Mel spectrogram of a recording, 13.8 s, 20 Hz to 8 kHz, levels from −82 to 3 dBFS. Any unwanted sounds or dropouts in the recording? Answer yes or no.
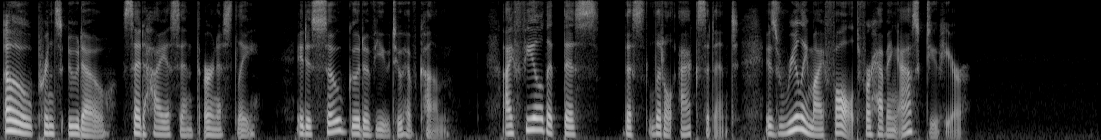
no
